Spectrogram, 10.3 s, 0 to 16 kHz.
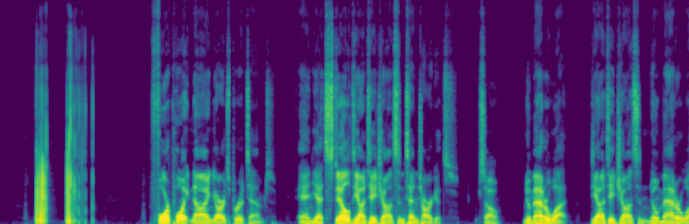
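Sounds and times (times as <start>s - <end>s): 
loud buzzy sputtering fart: 0.5s - 1.4s
speech: 2.4s - 10.3s.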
